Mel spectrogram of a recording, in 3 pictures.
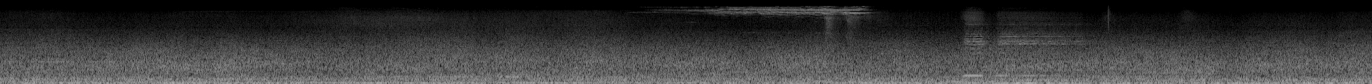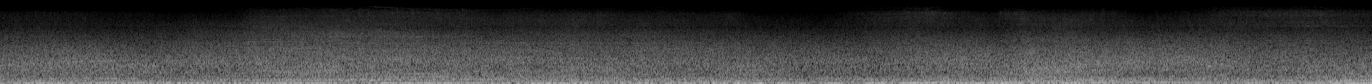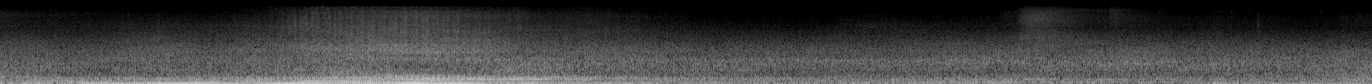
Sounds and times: Intense traffic 0.0 - 41.1

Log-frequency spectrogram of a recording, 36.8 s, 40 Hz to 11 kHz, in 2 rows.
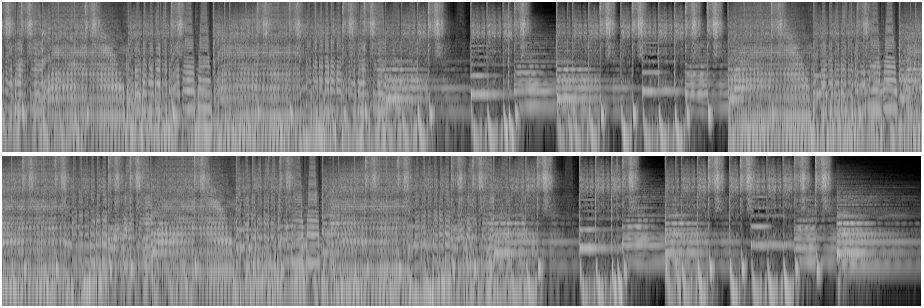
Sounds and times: Dubstep-Piano 0.0 - 36.7

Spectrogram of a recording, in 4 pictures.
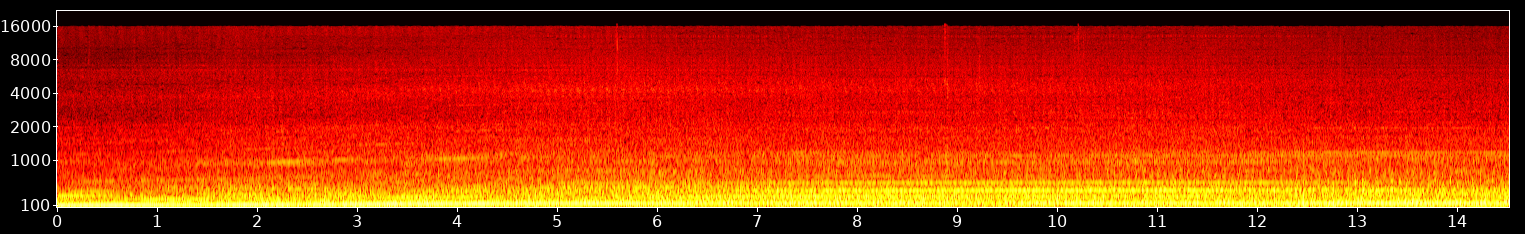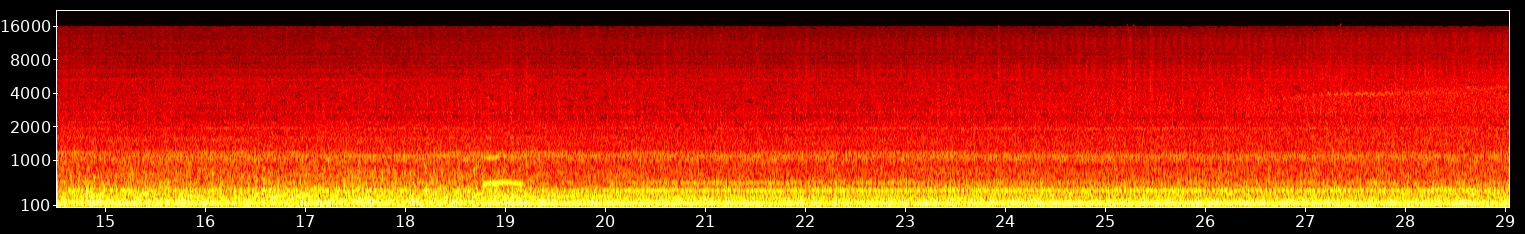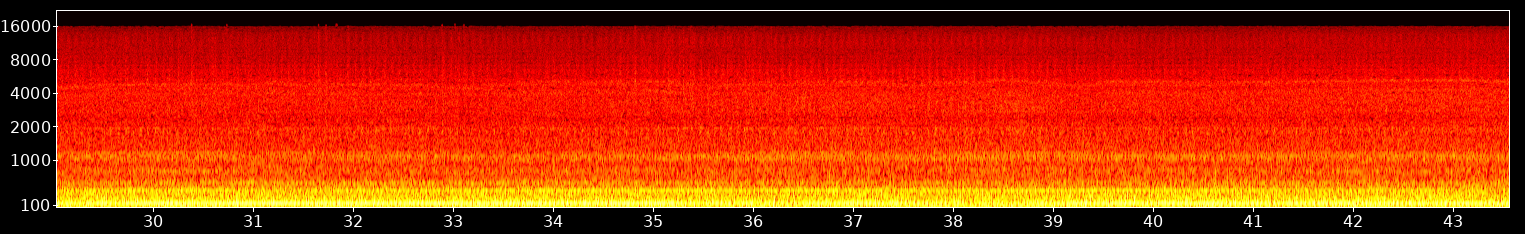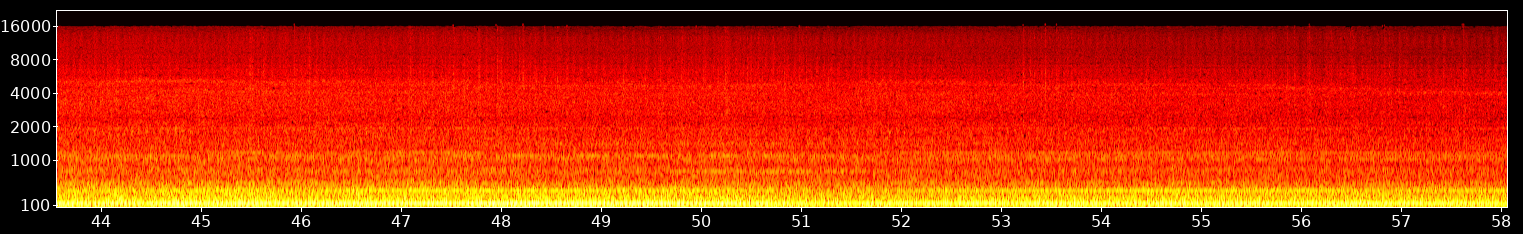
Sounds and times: Flight in a helicopter 0.0 - 58.0

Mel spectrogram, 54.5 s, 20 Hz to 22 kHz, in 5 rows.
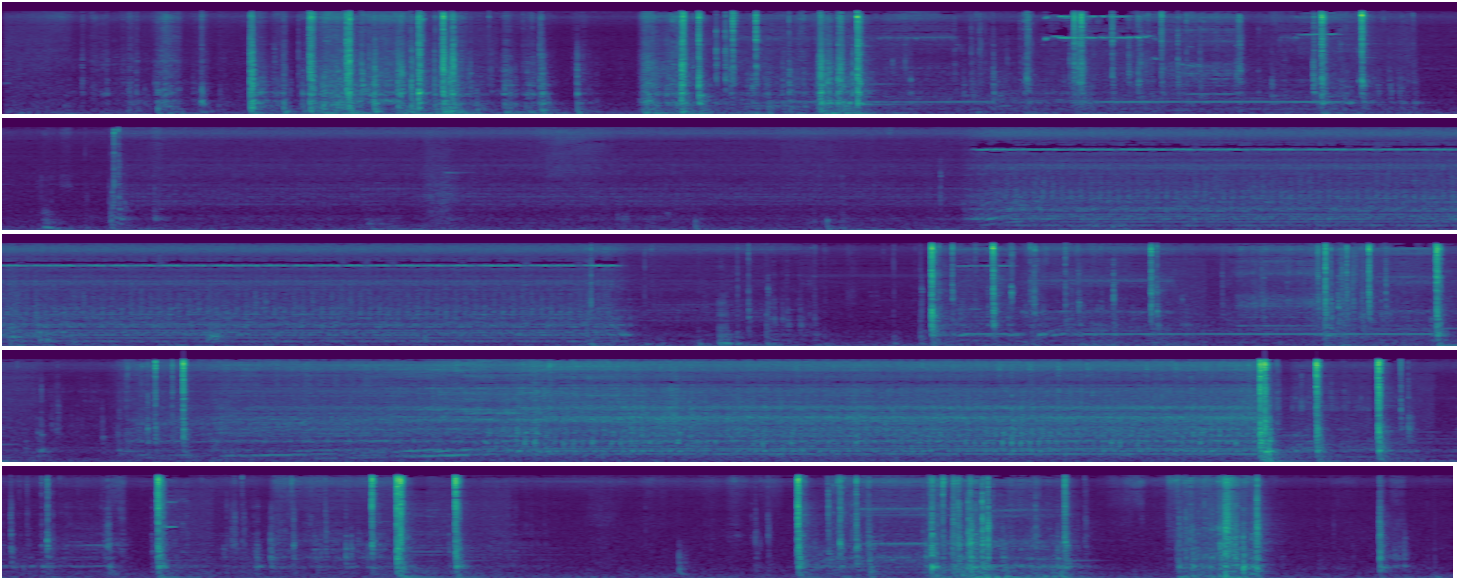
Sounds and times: Loading a cassette to a vintage vcr (VHS) recorder 1.9 - 10.6
Loading a cassette to a vintage vcr (VHS) recorder 18.0 - 26.6
Loading a cassette to a vintage vcr (VHS) recorder 28.7 - 34.4
Loading a cassette to a vintage vcr (VHS) recorder 35.6 - 47.2
Loading a cassette to a vintage vcr (VHS) recorder 49.6 - 51.8

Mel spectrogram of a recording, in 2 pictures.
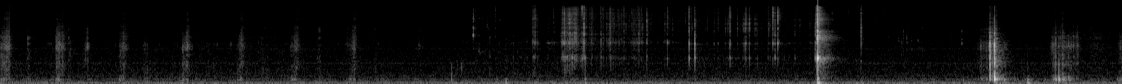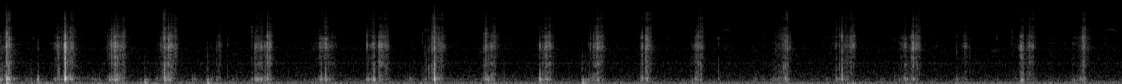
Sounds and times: eats a delicious, sweet and crisp carrot 4.6 - 22.3
bite off a piece of carrot 4.7 - 8.7

